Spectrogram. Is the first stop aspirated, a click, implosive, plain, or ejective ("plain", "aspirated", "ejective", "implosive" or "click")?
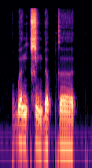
implosive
